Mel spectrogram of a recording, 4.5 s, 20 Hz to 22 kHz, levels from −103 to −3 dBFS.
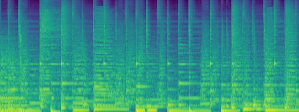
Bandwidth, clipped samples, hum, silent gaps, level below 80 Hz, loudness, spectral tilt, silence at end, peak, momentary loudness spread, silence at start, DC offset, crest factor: over 20 kHz; under 0.1%; none; none; -24 dBFS; -18 LUFS; -5.5 dB/octave; 0 s; -2 dBFS; 4 LU; 0 s; under 0.1%; 16 dB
